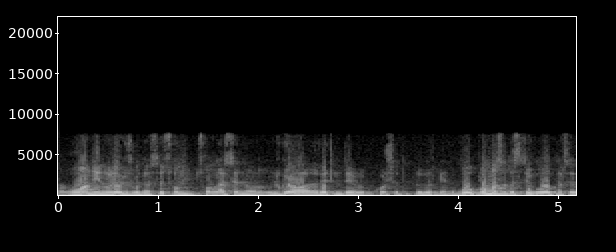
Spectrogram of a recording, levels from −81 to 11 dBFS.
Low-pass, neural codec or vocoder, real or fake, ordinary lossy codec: none; none; real; none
